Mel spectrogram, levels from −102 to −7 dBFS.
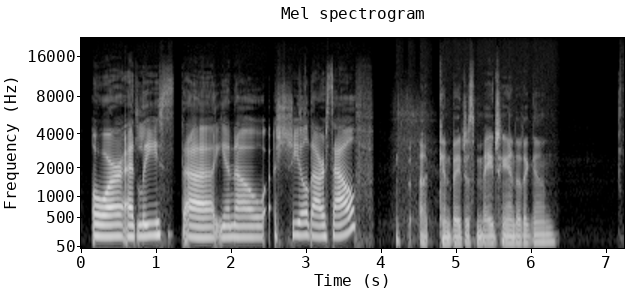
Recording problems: none

